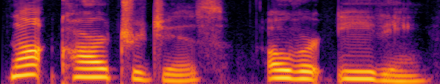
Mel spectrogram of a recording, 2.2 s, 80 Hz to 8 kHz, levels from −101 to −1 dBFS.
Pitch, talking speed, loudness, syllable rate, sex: 210 Hz, 110 wpm, -17 LUFS, 4.4 syllables/s, female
